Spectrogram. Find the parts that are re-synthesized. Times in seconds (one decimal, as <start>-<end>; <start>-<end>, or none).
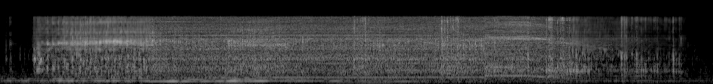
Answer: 0.0-1.5; 5.7-7.1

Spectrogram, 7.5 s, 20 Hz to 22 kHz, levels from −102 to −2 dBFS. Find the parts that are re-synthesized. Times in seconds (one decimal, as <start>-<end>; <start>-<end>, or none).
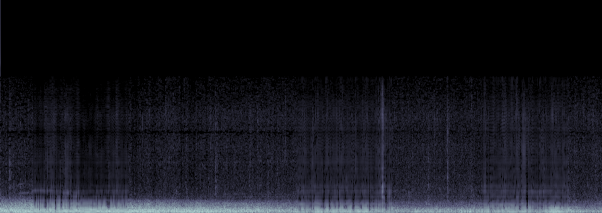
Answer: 0.4-1.6; 3.7-4.9; 6.0-7.1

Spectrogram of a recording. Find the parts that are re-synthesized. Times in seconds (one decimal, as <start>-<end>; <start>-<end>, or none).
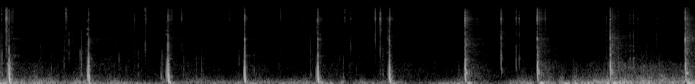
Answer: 1.7-5.8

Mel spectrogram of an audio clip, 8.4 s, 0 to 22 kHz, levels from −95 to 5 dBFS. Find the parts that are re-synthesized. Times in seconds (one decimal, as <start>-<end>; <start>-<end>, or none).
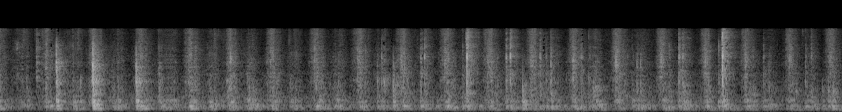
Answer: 0.4-0.9; 6.4-7.1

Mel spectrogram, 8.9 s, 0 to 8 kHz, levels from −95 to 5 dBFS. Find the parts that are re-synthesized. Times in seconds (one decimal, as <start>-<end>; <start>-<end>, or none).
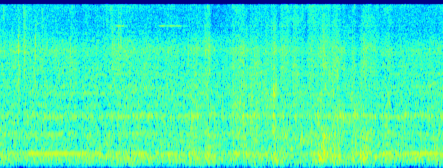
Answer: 4.0-7.6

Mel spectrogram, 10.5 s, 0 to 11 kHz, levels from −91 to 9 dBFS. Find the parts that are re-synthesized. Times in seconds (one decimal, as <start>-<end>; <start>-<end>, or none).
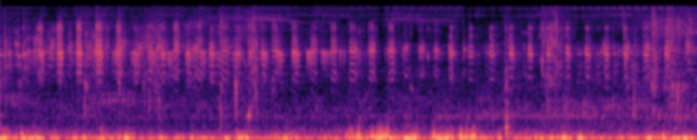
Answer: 0.0-0.6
